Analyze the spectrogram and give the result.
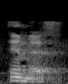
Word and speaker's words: emeth: And they say that the Hebrew word for truth is a word emeth, E-M-E-T-H. That's the transliteration from Hebrew into English. But they say that this word in Hebrew actually is a three-letter word, this word emeth that we pronounce that way, three-letter word.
